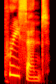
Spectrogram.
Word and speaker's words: present: For example, present, noun. I got a present for my birthday. Present, verb. Let me present my idea. The meaning changes based on where the stress is placed.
